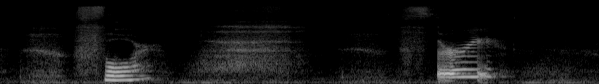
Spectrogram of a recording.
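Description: A woman speaks briefly and calmly, close to a microphone.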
